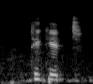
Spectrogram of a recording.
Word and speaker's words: ticket: So the only the first sound in ticket is uh aspirated.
